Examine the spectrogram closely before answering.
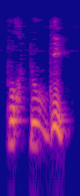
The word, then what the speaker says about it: portugais: portugais. الاس لا تلفظ.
